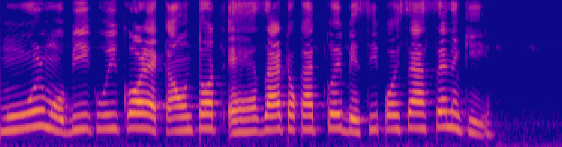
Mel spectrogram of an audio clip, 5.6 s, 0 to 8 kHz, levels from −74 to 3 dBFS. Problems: constant background noise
